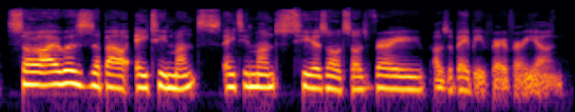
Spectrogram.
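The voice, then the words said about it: Distinctive non-American accent. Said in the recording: “her accent is what dreams are made of”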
